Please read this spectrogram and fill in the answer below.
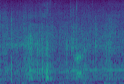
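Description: Bike tyres rolling over loose dirt and rocks on a steep trail climb, with scattered clicks and knocks from the bikes, and a faint steady tone coming in near the end.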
